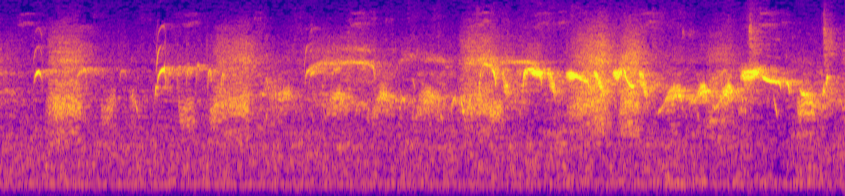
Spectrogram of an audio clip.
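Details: Japanese grosbeak singing clear whistled phrases, sliding notes repeated in an irregular series that grows louder toward the end, over a quiet background.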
